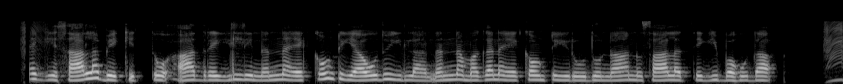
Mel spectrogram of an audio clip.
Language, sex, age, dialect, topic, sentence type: Kannada, female, 31-35, Coastal/Dakshin, banking, question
